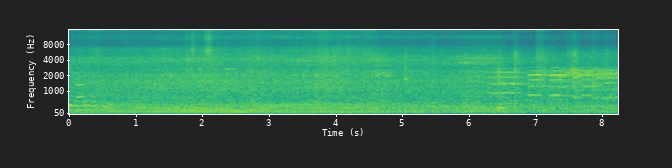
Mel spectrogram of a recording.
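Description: Metal pots clink and clatter as they are handled.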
